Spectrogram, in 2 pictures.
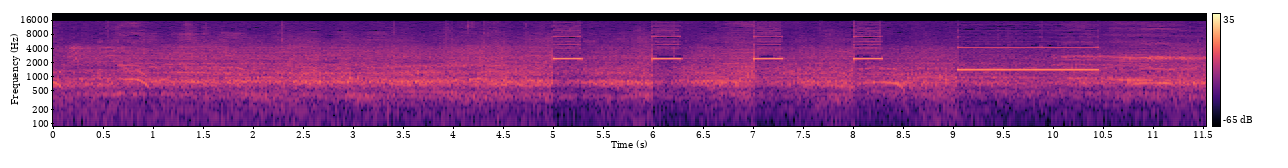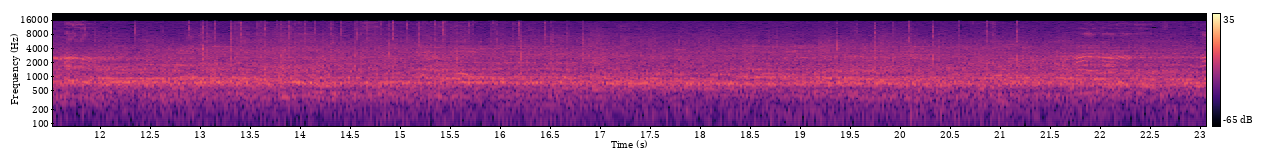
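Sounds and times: timer short high beeps: 9.0s - 10.5s.

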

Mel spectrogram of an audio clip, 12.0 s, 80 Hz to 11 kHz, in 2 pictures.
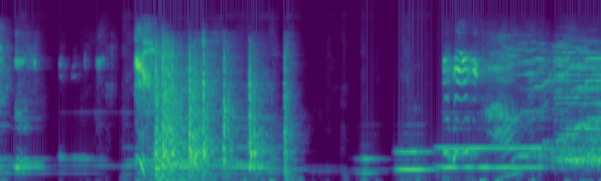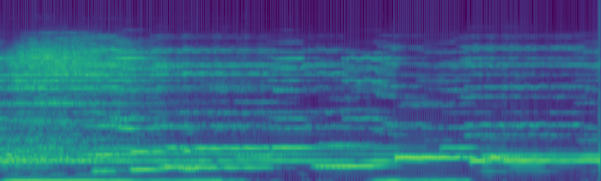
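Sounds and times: film music: 0.0s - 12.0s.

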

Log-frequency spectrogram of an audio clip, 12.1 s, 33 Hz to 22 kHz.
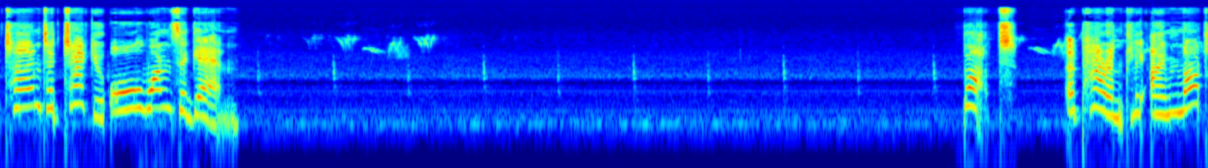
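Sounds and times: soft ticking: 2.4s - 9.5s
faint bird chirps: 2.6s - 5.2s, 10.1s - 10.8s.

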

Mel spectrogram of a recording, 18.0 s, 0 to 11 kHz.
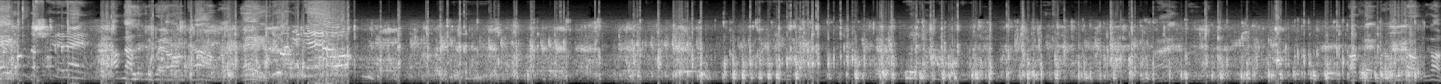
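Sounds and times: distorted voices chanting: 0.0s - 17.8s
crackling clicks: 3.8s - 18.0s.

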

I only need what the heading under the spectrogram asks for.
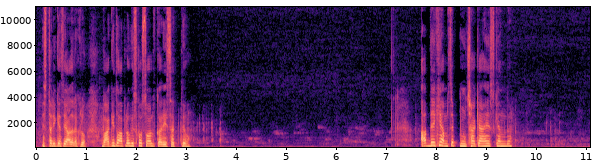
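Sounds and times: faint indistinct sounds: 0.0s - 11.0s
steady low background hum: 0.0s - 11.0s.

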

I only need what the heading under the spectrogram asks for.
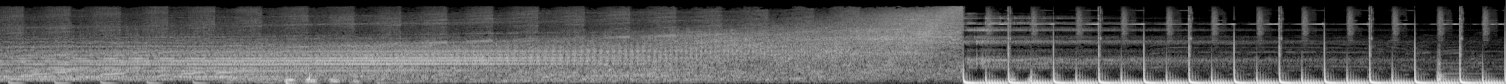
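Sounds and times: sustained synth tones: 0.0s - 8.3s
kick drum: 2.8s - 3.8s, 9.6s - 15.0s.

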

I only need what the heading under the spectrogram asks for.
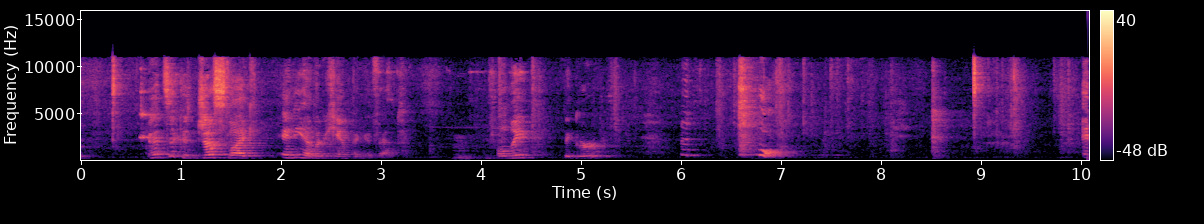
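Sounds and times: woman talking: 0.7s - 3.3s, 4.1s - 5.4s, 6.6s - 7.2s.

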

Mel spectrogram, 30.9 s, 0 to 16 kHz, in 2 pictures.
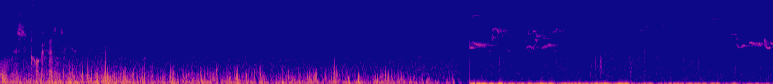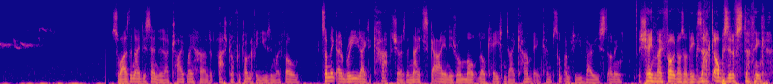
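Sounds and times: wind buffeting microphone: 0.0s - 17.4s
songbirds chirping: 7.9s - 30.9s.

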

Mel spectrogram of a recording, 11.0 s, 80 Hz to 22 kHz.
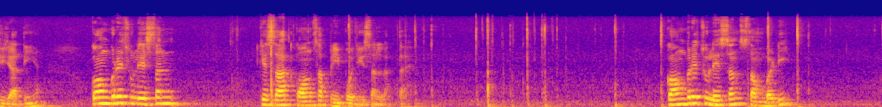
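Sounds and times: man speaking: 1.2s - 2.4s, 3.2s - 5.3s, 8.3s - 10.0s
keyboard key clicks: 3.3s - 3.7s.

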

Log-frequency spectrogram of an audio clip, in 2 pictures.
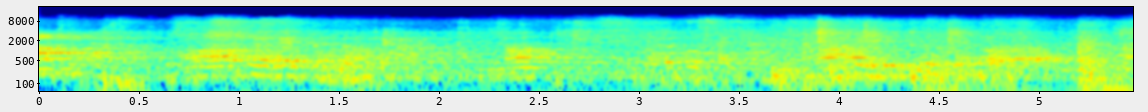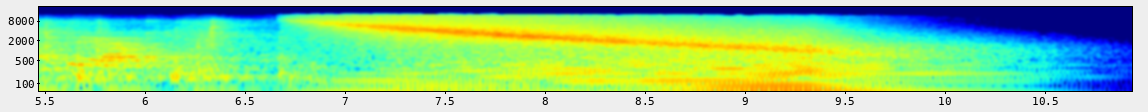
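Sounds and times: deep steady drone: 6.7s - 10.6s
whoosh falling in pitch: 6.7s - 10.6s.

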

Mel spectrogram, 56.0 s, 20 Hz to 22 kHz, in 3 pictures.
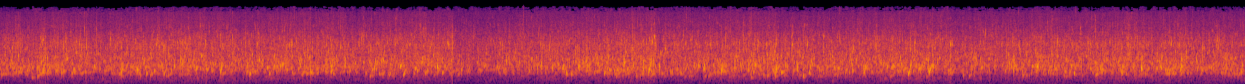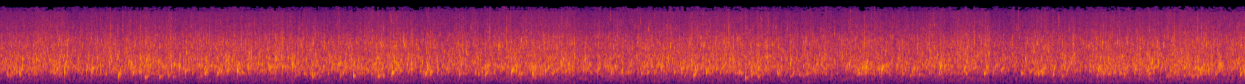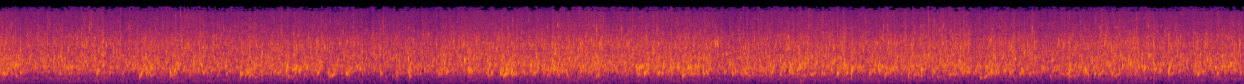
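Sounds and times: babbling brook water: 0.0s - 56.0s.

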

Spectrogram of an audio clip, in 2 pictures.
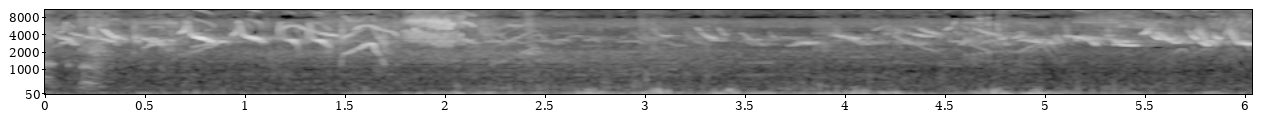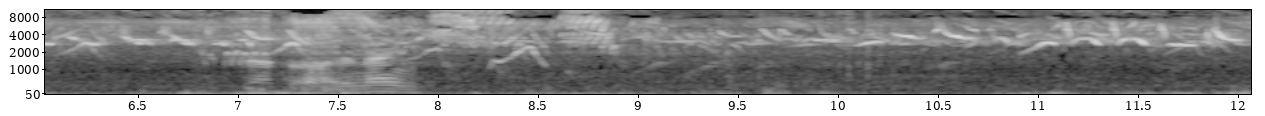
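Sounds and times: finch singing: 0.0s - 12.0s.

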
